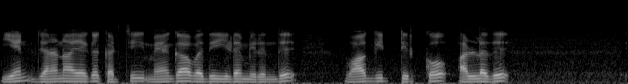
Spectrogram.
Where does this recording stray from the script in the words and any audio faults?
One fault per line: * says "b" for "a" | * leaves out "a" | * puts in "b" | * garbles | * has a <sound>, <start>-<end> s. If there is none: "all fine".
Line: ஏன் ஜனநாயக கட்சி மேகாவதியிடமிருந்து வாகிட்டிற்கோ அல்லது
all fine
